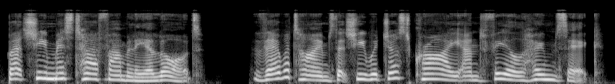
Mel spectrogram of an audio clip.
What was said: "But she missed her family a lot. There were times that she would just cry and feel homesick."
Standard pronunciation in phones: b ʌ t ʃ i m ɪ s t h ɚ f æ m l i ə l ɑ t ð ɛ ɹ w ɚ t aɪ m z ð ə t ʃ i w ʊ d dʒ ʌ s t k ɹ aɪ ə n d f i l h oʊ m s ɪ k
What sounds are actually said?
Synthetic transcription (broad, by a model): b ʌ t ʃ i m ɪ s t h ɚ f æ m l i ə l ɑ t ð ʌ ɹ w ɚ t aɪ m z ð ə t ʃ i w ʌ d dʒ ʌ s k ɹ aɪ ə n f i l h oʊ m s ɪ k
